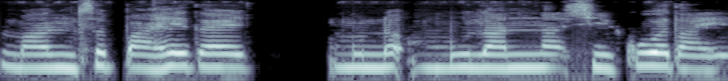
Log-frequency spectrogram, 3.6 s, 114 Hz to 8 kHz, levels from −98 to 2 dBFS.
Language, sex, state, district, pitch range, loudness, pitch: Marathi, male, Maharashtra, Chandrapur, 230-240 Hz, -18 LUFS, 235 Hz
